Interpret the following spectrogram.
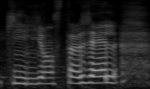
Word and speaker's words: Kilien Stengel: Allez tout de suite, le local génial du jour un peu, c'est lui, c'est Kylian Stengel. C'est bon, je l'ai bien proposé? Oui, tout va bien. Je l'ai bien prononcé, pardon, mais je me trompe dans les mots.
